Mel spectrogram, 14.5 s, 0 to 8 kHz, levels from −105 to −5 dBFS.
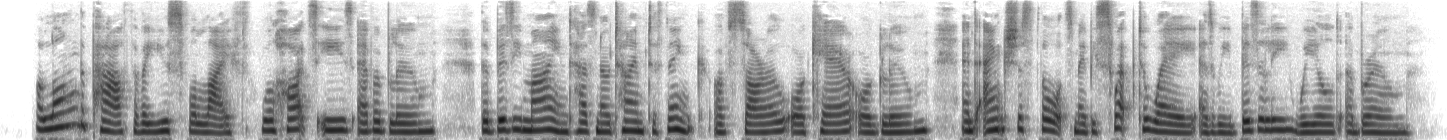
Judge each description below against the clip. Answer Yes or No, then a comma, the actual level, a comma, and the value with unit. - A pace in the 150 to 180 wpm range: Yes, average, 160 wpm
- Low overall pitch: No, high, 190 Hz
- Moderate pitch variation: Yes, average, 3.8 semitones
